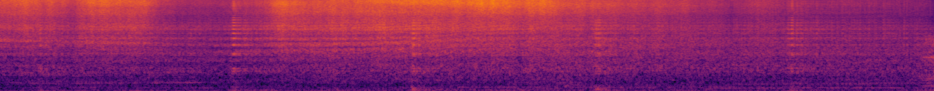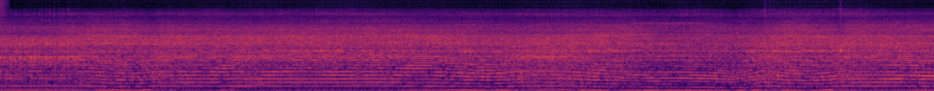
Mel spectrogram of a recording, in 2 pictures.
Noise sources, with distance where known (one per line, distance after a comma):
small or medium rotating saw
